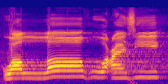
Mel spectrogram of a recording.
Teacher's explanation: Zi dibaca panjang dua harakat.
